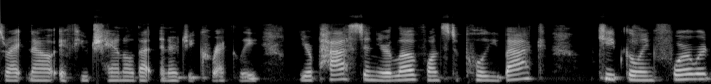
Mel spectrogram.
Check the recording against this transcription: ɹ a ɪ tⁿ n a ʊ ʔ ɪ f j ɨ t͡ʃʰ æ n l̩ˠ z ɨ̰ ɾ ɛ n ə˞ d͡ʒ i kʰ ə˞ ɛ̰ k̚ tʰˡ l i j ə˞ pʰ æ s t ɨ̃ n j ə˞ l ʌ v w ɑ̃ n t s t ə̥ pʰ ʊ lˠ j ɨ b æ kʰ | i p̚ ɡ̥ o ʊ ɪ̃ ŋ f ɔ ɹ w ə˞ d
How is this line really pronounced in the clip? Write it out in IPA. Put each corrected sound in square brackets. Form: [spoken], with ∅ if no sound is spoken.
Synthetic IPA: ɹ a ɪ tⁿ n a ʊ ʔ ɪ f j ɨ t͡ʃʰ æ n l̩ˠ [ð] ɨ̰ ɾ ɛ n ə˞ d͡ʒ i kʰ ə˞ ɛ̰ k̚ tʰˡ l i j ə˞ pʰ æ s t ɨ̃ n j ə˞ l ʌ v w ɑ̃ n t s [tʰ] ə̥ pʰ ʊ lˠ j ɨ b æ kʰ | i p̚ ɡ̥ o ʊ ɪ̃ ŋ f ɔ ɹ w ə˞ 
